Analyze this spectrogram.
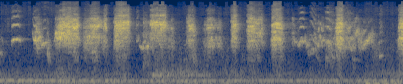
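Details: Chirping from a budgie colony: a fast run of loud, harsh, high chirps repeated several times a second, almost without pause, over a faint low hum.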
